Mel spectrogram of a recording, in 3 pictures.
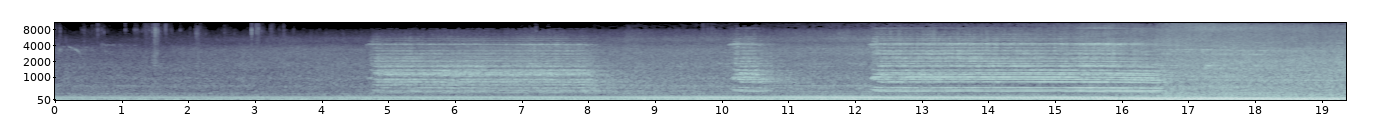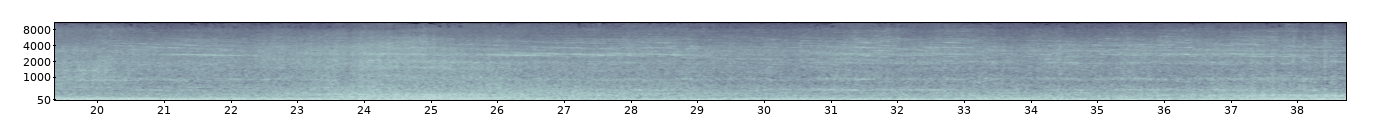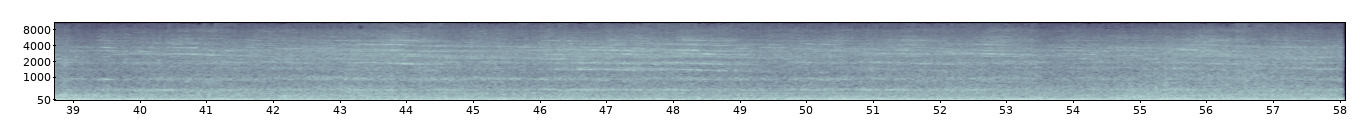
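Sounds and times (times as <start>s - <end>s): locomotive horn blasts: 4.8s - 8.3s, 10.2s - 10.9s, 12.2s - 16.8s.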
